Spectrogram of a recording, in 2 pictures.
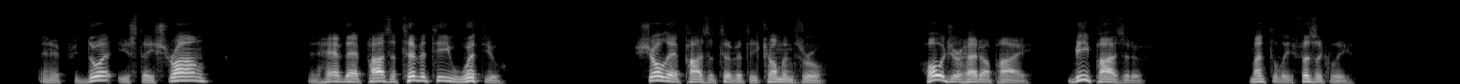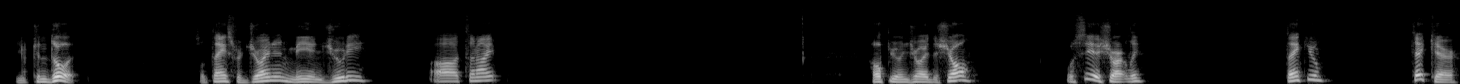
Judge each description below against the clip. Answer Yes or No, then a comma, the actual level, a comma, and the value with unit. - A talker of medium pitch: No, low, 125 Hz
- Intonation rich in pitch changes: Yes, wide, 8.3 semitones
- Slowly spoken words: Yes, slow, 110 wpm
